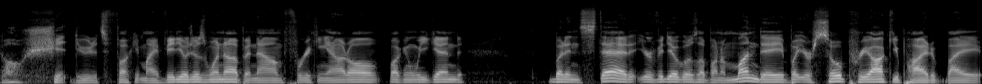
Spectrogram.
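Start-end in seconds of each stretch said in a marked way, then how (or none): none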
